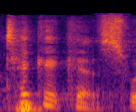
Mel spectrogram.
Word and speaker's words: Tychicus: which in English is usually pronounced Tychicus, which is kind of a funny sounding name.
